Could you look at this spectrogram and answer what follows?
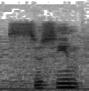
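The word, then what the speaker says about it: Tsushima: 1905 russell japanese war the battle tsusimo i think the tea is silent like a tsunami in the destruction of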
